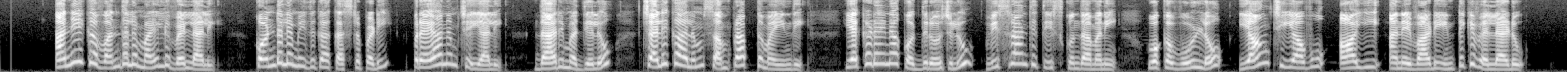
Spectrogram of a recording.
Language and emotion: Telugu, neutral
